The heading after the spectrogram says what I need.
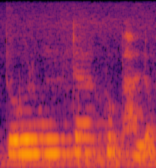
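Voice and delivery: soft night whisper; breathy hush so nobody wakes. Real, not acted. Quiet hotel room at night. (ফিসফিস করে)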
